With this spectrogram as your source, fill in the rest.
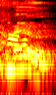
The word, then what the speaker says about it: Hull: Very good, because I always say Hull rhymes with dull.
